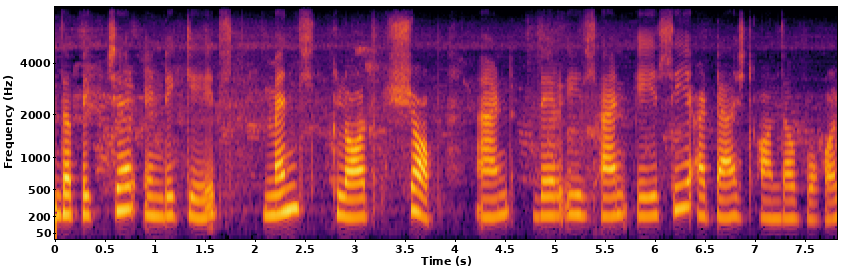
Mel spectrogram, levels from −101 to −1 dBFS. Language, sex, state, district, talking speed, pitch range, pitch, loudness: English, female, Punjab, Pathankot, 115 wpm, 195-220 Hz, 210 Hz, -20 LUFS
